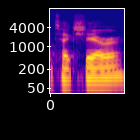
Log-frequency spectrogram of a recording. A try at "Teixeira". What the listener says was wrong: By the way, the X is silent. It's Teixeira.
